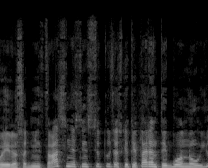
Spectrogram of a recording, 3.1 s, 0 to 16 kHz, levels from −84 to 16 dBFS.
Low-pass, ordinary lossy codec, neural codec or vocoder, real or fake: 14.4 kHz; AAC, 48 kbps; codec, 44.1 kHz, 7.8 kbps, Pupu-Codec; fake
